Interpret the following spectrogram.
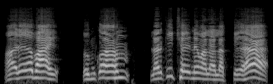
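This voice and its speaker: A squeaky grumpy old man. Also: a little fast, bright, forceful tone, no room sound, studio quality. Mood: sarcastic. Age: older. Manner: scolding, sarcastic. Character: grumpy old man cellmate, quick to insult. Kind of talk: cartoon voice acting.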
